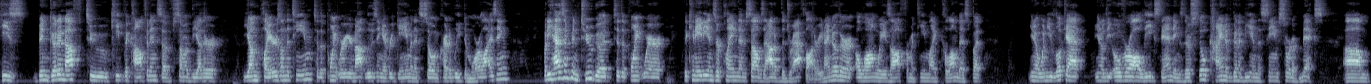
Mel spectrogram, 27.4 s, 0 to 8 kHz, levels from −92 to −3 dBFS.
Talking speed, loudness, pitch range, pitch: 200 wpm, -28 LUFS, 125-150 Hz, 135 Hz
